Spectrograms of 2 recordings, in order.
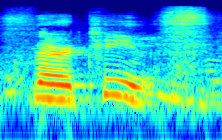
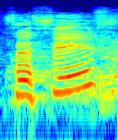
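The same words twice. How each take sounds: First: A plain t sound is made in the middle. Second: A th sound is made in the middle. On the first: The speaker calls it right. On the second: The speaker calls it wrong.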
